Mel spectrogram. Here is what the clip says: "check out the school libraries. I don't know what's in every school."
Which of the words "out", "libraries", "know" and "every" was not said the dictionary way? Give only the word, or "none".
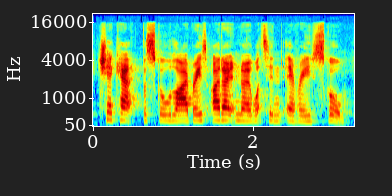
none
